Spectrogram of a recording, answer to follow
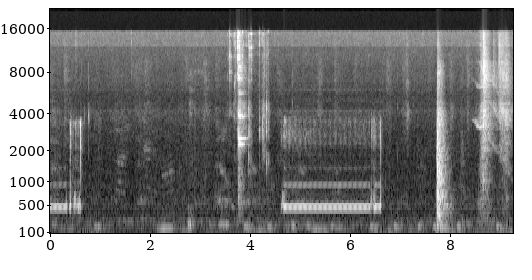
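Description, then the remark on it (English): Telephone dialing tones, short beeps and clicks as a handwritten phone number is dialed, followed by a single long steady ringing tone lasting about two seconds, with faint handling noise and sharp knocks near the end. “Come on, Jeffrey, answer the phone.”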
